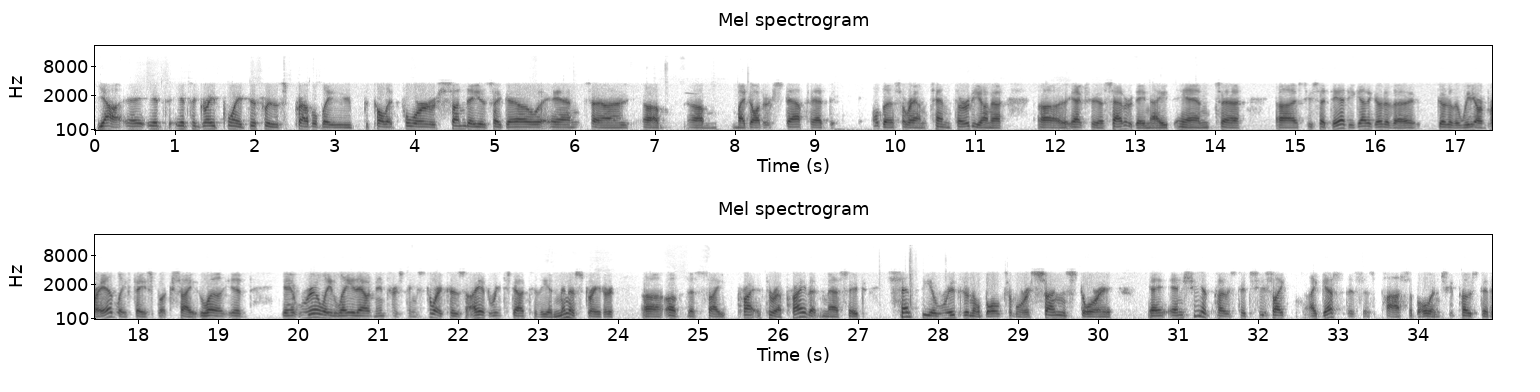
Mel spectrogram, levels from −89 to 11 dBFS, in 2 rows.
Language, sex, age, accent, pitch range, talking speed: English, male, 50-69, American, 115-160 Hz, 170 wpm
